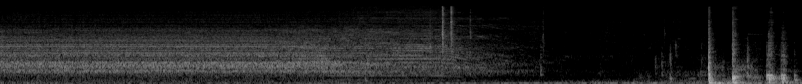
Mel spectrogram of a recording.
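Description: Electric heat gun blowing on a low heat setting to shrink heat-shrink tubing over a soldered wire joint. About four and a half seconds in it clicks off and its fan winds down, and a few sharp knocks follow near the end.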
